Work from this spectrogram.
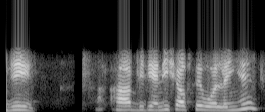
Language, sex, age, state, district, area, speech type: Urdu, female, 18-30, Uttar Pradesh, Lucknow, rural, conversation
